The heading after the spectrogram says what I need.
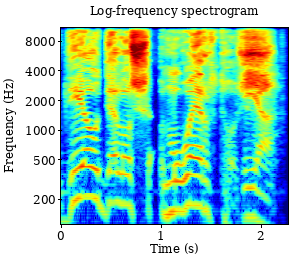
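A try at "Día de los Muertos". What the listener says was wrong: Dia, yeah, it's not Dio, it's Dia. That means day. Dia means day.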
